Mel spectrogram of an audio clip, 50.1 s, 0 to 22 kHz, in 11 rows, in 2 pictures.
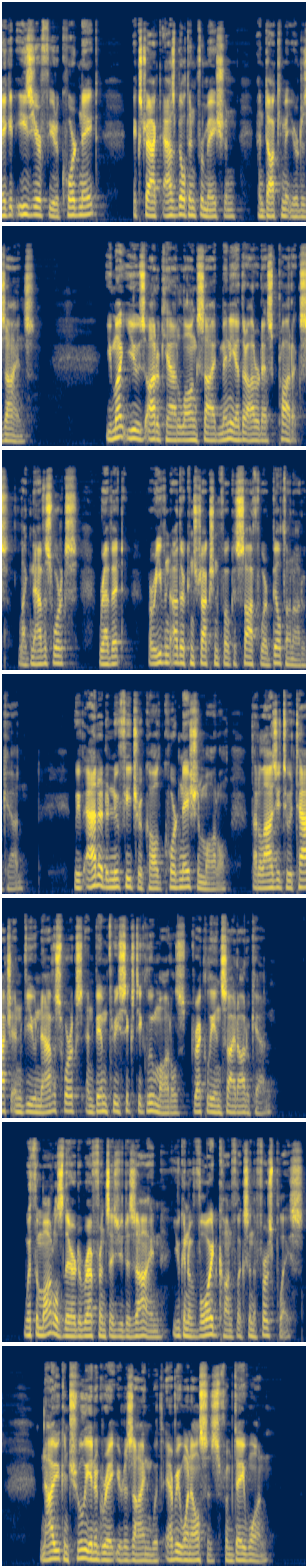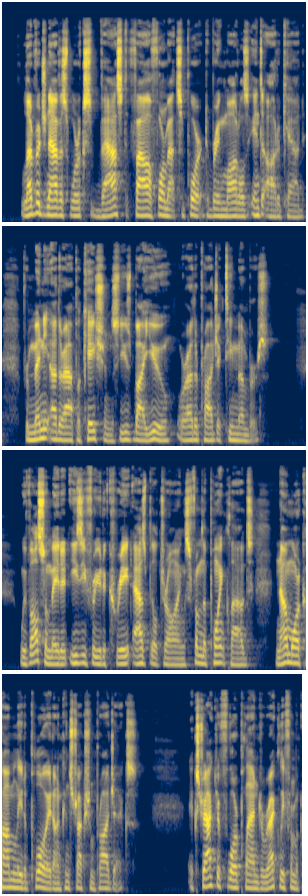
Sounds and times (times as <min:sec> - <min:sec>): Speech: 0:00.0 - 0:05.2, 0:06.1 - 0:14.1, 0:14.8 - 0:22.4, 0:23.2 - 0:31.4, 0:32.2 - 0:40.6, 0:41.3 - 0:47.7, 0:48.4 - 0:50.1.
